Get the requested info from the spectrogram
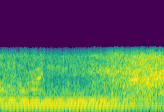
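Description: Live band holding a sustained chord through the arena PA, several steady notes that end about one and a half seconds in, over crowd noise, picked up by a low-quality camera microphone.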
